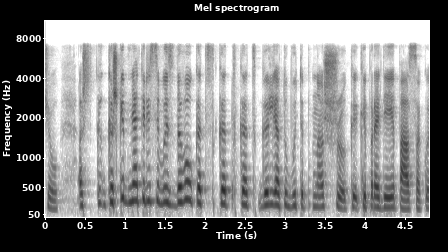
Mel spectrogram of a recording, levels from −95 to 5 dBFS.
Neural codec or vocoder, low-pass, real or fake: none; 7.2 kHz; real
